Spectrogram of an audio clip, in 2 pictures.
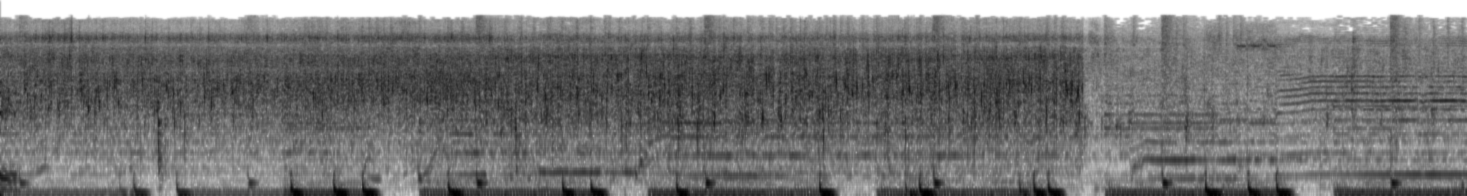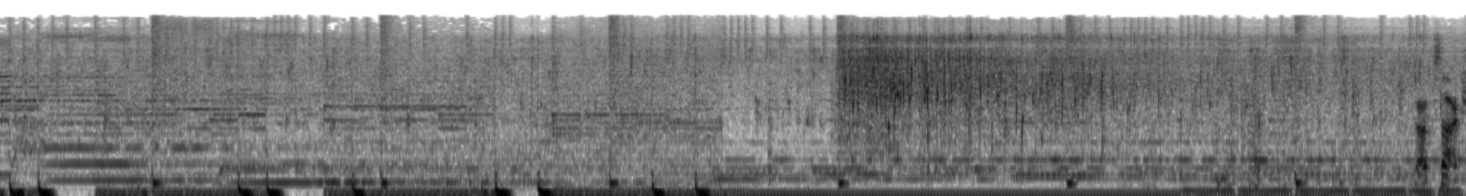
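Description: Burbot pieces frying in oil in a pan on a portable stove, a steady sizzle. About eight seconds in, the sizzle drops back and background music with held notes plays until the sizzle returns loud near the end.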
